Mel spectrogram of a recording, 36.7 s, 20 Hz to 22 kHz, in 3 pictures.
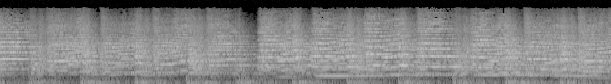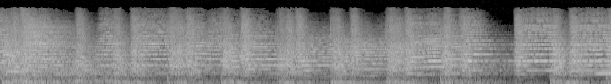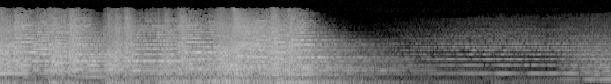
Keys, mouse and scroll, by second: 2.9 ctrl++, 3.4 ctrl+-, 3.9 ctrl++, 4.8 right click, 5.2 ctrl++, 5.8 right click, 7.4 ctrl++, 9.6 ctrl++, 13.3 ctrl+-, 18.4 ctrl+-, 20.0 ctrl+-, 20.2 ctrl+-, 21.3 ctrl+-.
